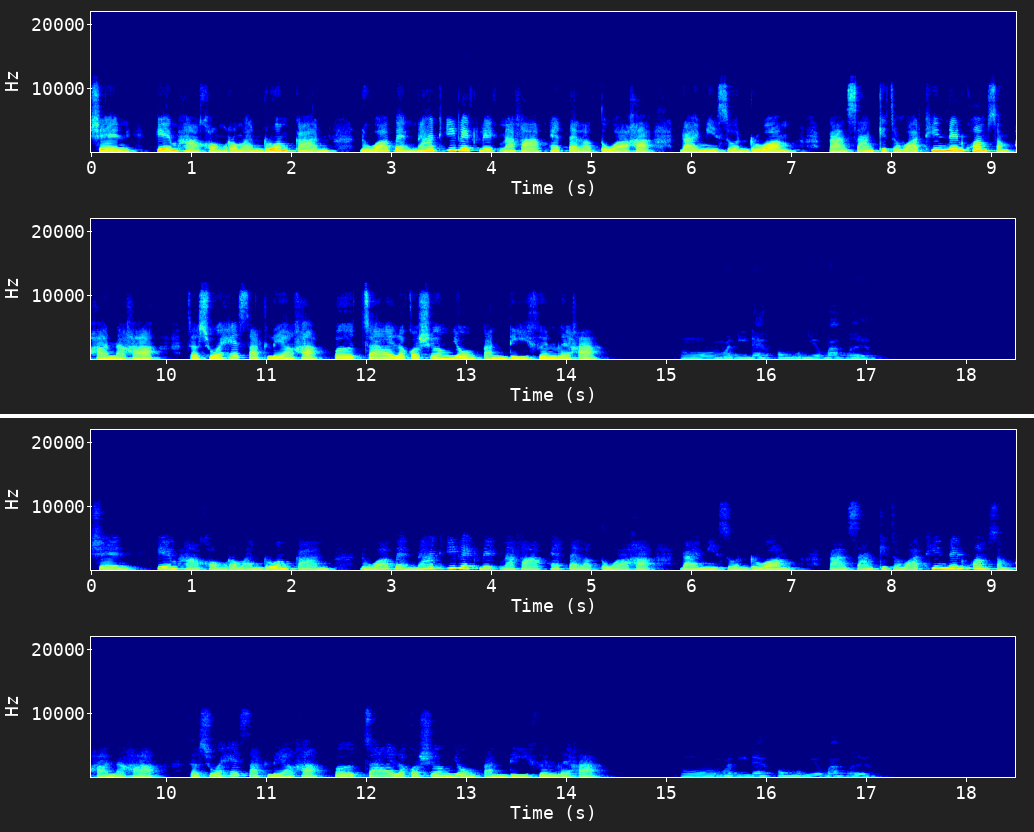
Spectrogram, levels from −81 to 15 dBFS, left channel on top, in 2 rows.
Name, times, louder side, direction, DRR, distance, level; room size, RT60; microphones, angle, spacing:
voice 1, 0.0-7.0 7.4-9.9 10.2-14.3, left 6 dB, 70° left, 0.3 m, -25 dB
voice 2, 3.3-3.6 8.0-8.2 15.1-17.0, left 1 dB, 35° left, 1.7 m, -45 dB
6.6 x 5.1 x 6.6 m
head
